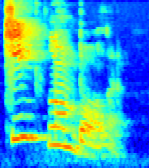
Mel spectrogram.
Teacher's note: Eu só ouço o som do Qui, quase como se ele não existisse ali a letrinha U, né? Fosse o Q e o I só.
